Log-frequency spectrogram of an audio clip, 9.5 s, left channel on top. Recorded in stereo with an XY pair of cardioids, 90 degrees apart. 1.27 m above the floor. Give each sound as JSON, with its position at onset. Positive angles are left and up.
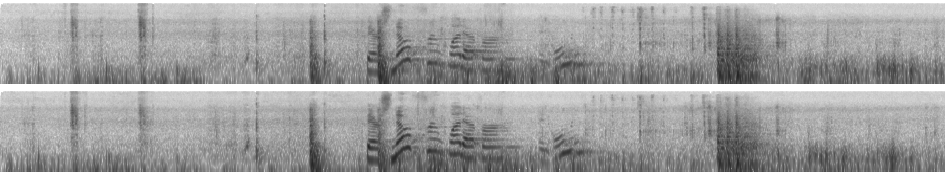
{"t": 3.7, "sound": "a woman speaking", "azimuth_deg": -50, "distance_m": 0.9}
{"t": 5.8, "sound": "typing on a keyboard", "azimuth_deg": 35, "distance_m": 4.0}
{"t": 7.2, "sound": "a gunshot", "azimuth_deg": 10, "distance_m": 1.8}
